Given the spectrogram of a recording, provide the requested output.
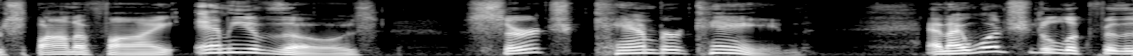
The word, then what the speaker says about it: Kamber: the bouncing ball the This Woman's name is camber Kain now keep in mind this is spelled with a k k a m b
